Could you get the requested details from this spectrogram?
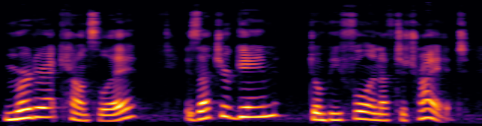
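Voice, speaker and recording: A woman's voice: a little high, expressive, a little fast, warm tone, pitched above the performer's own voice, lightly acted. A woman voicing a bitter, defiant male dwarf for a storybook, cold, sneering and argumentative. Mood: defiant, angry.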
